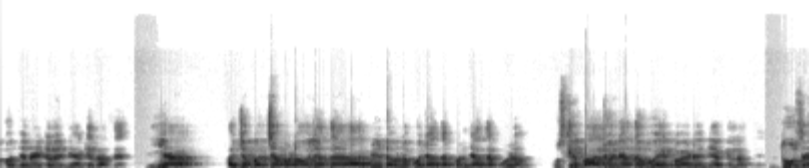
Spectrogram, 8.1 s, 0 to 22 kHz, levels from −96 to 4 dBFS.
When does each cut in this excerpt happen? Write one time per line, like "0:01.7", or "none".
none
